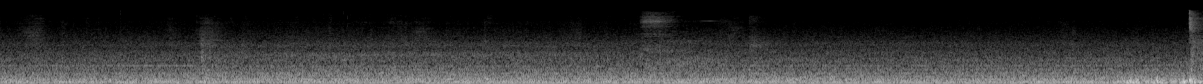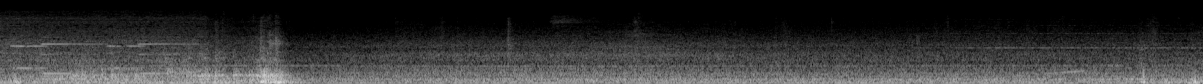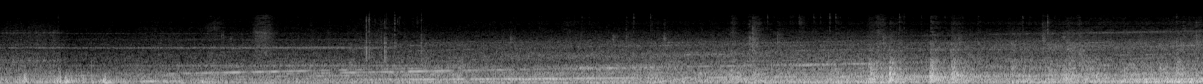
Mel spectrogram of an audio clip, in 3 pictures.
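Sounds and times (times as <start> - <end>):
electric train humming: 8.3 - 36.0.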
